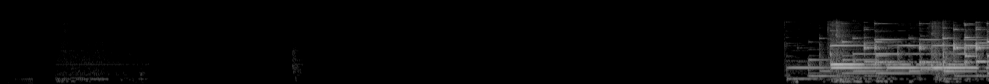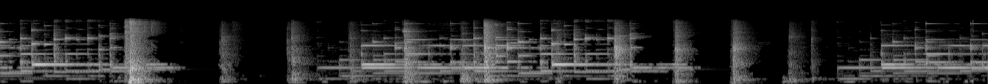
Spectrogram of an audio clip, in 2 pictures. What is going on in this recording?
I was in the living room when my phone started ringing. I walked toward the bedroom while the phone continued ringing. I opened the bedroom door and walked toward the phone.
